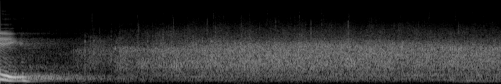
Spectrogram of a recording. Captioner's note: audience applauding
